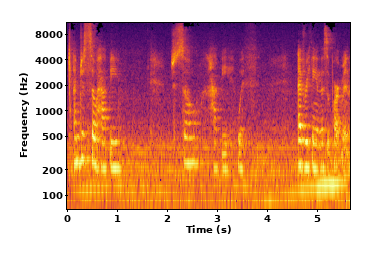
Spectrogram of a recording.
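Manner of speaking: quiet, grateful murmur; soft happy sigh of contentment; soft and content. Real, not acted.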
